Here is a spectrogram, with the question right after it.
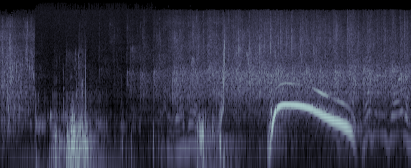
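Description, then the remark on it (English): Water sloshes and splashes as a person is dunked in a baptism by immersion, followed by a room of people breaking into applause and cheering, with one loud, drawn-out whoop rising above the crowd. “Well, based on your confession of faith, I'm now going to baptize you in the name of the Father and of the Son and of the Holy Spirit for the forgiveness of your sins and to receive the Holy Spirit.”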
